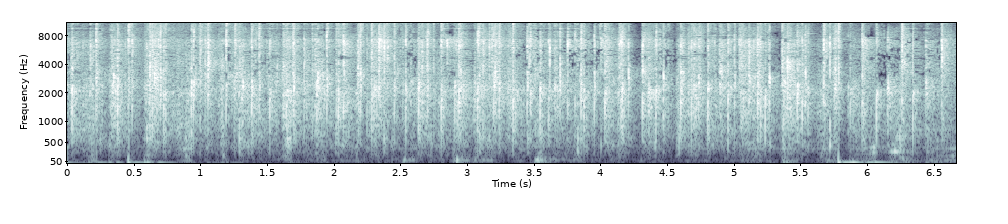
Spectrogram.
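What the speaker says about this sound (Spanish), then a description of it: "Dale un aplauso a los demás." A church congregation at a Spanish-language Bible study on Matthew 4 claps together, a moderate, fairly distant burst of applause mixed with crowd murmur and some voices, holding steady throughout.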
